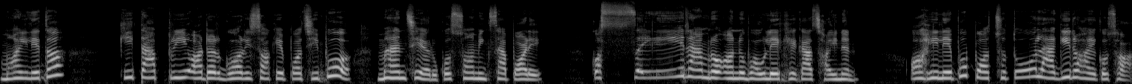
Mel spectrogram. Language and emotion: Nepali, disgusted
